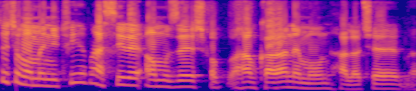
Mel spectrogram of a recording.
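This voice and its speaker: The background stays quiet while a man speaks with lively intonation. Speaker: periodontist. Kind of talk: podcast interview host. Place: home room.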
